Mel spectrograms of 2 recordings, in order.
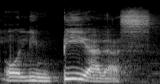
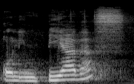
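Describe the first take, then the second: First: The stress falls on the vowel 'i' after 'p'. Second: The stress falls on the vowel 'a' after 'p'.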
